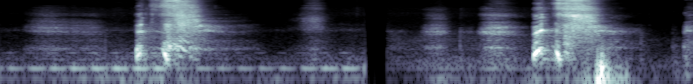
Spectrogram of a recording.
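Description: Two sharp, explosive sneezes, each preceded by a quick inward breath, with soft breathing sounds between.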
